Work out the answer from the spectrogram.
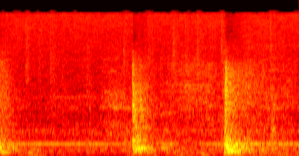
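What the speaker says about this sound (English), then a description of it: "stuff like footsteps coming from an empty room" Knocking in a dorm room: two sharp, solid knocks or bumps about a second apart, fairly close, over a quiet room hum with no one talking.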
